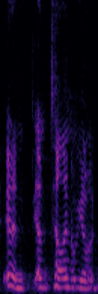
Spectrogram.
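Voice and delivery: usual speaking voice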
